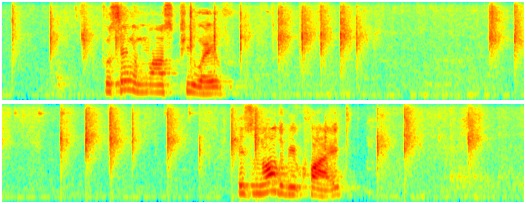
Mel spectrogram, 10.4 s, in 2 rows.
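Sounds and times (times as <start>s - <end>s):
writing on a board during a physics lecture: 0.0s - 3.8s, 4.8s - 8.0s, 8.9s - 10.4s
low steady hum: 0.0s - 10.4s
speech: 1.0s - 2.4s, 7.6s - 8.8s.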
